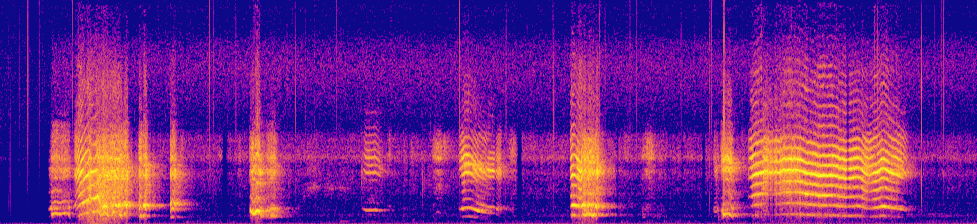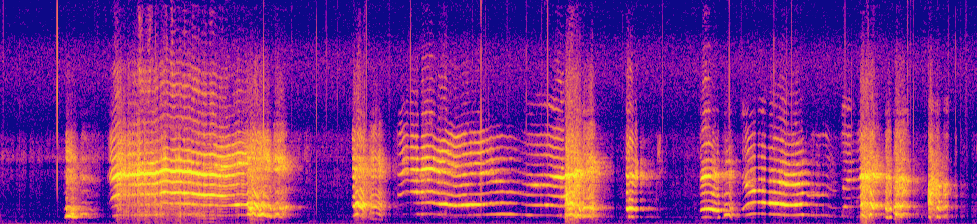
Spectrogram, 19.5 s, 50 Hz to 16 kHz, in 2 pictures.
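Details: Immature cry of a child with Cornelia de Lange (Brachmann-de Lange, Amsterdam dwarf) syndrome, a condition marked by mental retardation; archival 1970 recording.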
